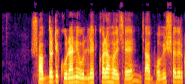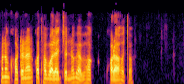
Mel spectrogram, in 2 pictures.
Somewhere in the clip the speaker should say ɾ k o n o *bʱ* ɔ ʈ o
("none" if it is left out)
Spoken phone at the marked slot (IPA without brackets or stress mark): ɡʱ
